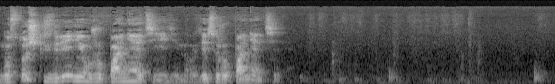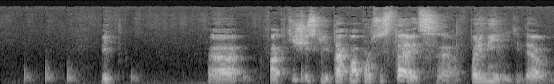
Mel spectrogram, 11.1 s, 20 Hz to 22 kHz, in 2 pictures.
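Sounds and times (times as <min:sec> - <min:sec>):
marker scratching on whiteboard: 0:03.0 - 0:09.2.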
